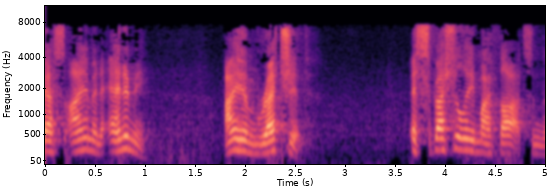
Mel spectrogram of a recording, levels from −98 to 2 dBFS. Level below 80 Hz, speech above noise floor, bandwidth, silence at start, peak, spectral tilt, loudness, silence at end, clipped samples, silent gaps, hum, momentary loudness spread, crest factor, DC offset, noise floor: -70 dBFS; 42 dB; 8.2 kHz; 0 s; 0 dBFS; -1.5 dB/octave; -21 LUFS; 0 s; under 0.1%; none; none; 10 LU; 22 dB; under 0.1%; -63 dBFS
